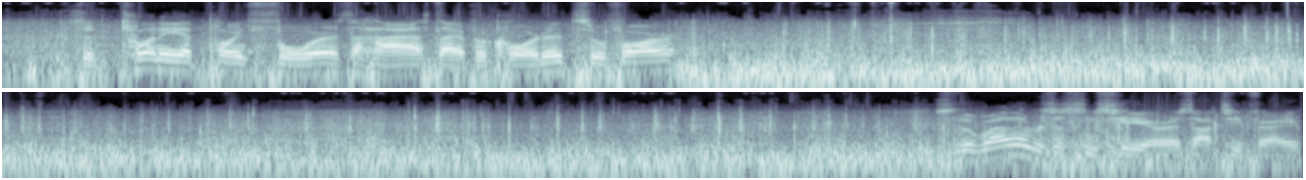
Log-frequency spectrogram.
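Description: Strong wind gusts roar across open ground outdoors.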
